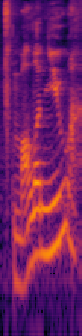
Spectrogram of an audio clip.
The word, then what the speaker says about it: Molyneux: uh that was uh created by peter molyneux molyneux i believe is how you pronounce his name kind of a divisive figure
